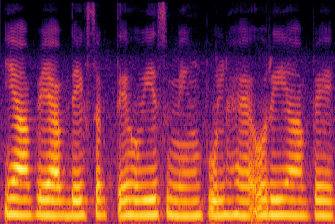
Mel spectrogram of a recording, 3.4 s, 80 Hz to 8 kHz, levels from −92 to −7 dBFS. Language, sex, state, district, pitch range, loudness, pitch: Hindi, female, Haryana, Jhajjar, 195-200 Hz, -17 LUFS, 195 Hz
